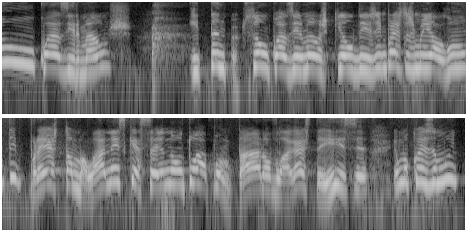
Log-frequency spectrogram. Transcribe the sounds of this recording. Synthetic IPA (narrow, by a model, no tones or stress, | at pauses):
sɐ̃w̃kwaziɾmɐ̃w̃ʃ | it̪ɐ̃nt̪sɐ̃w̃kwaziɾmɐ̃w̃ʃkɨelˠd̪izẽpɾɛʃt̪ɐʒmɐ̃j̃alˠɣũt̪ippɾɛʃt̪̚t̪ɔmɐlˠanẽj̃skɛsɐjewnɐ̃w̃t̪oapõnt̪aɾovlˠaɣaʃt̪ɐisɛɛumɐkojzɐmũj̃t̪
